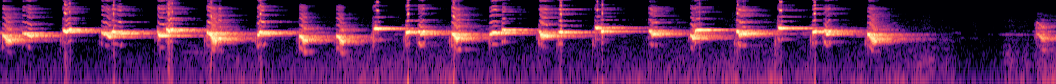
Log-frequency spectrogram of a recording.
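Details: Yellow-vented bulbul, singing insistently with long breath in an easily copied phrasing for training other birds: a quick series of clear whistled notes alternating in pitch, stopping abruptly near the end before one last soft note.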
